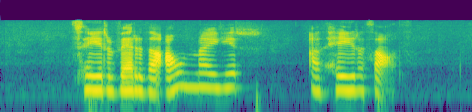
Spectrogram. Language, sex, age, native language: Icelandic, female, 30-39, English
